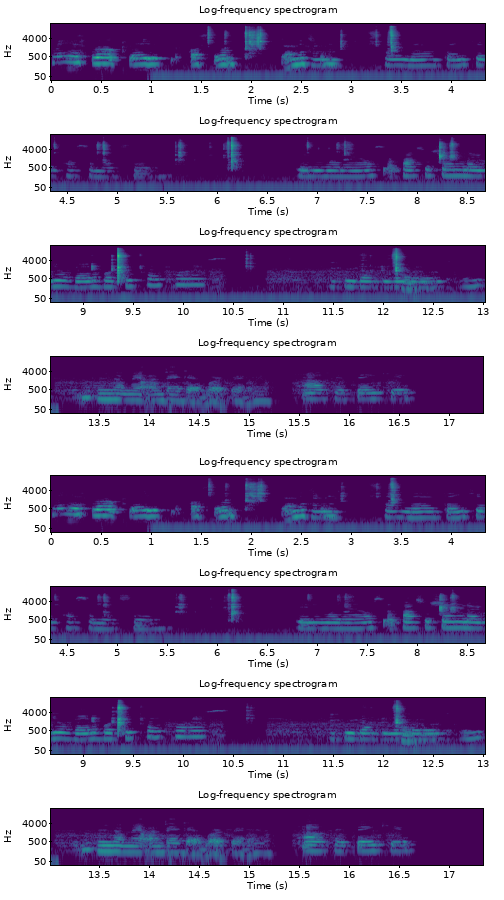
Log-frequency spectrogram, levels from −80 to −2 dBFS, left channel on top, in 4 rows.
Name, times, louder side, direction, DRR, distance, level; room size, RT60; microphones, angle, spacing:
voice 1, 0.0-1.1 1.4-1.8 2.3-2.9, left 1 dB, 40° left, 0.4 m, -44 dB
sound 1, 1.0-13.1, left 5 dB, 90° left, 0.7 m, -41 dB
voice 2, 3.3-5.5 6.8-10.4 11.5-13.0 15.5-16.6, right 3 dB, 65° right, 0.7 m, -50 dB
voice 3, 9.9-10.4 10.8-12.4 13.0-13.6 13.9-14.0 15.4-15.6 16.4-16.5, left 1 dB, 5° left, 1.1 m, -60 dB
voice 4, 12.2-12.5 12.9-15.2, right 3 dB, 40° right, 1.0 m, -50 dB
2.6 x 2.1 x 2.5 m
head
